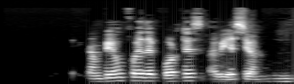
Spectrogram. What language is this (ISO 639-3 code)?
spa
